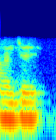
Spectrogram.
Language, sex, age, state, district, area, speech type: Hindi, male, 45-60, Rajasthan, Jodhpur, urban, conversation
